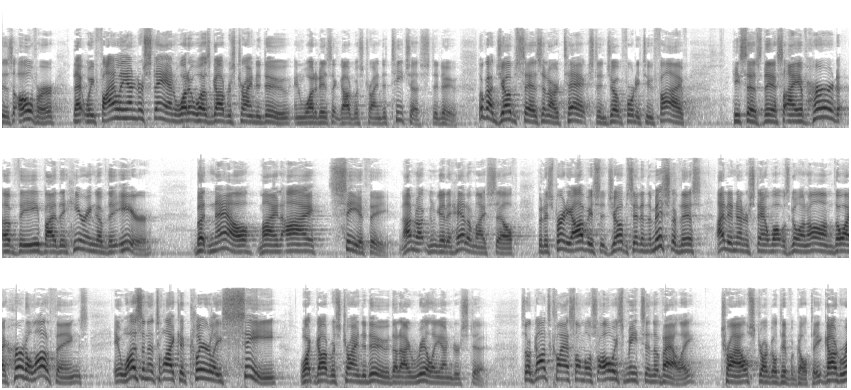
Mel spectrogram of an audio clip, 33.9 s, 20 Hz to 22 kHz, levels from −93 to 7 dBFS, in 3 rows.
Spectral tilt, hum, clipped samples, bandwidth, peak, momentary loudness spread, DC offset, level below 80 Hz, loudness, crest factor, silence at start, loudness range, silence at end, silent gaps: -4.5 dB/octave; none; under 0.1%; 11 kHz; 0 dBFS; 12 LU; under 0.1%; -58 dBFS; -17 LUFS; 18 dB; 0 s; 4 LU; 0 s; none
